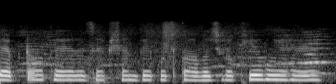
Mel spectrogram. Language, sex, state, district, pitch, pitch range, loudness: Hindi, female, Haryana, Charkhi Dadri, 205 Hz, 200-210 Hz, -16 LUFS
